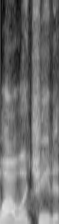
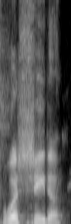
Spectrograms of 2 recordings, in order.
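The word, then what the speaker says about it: Ouachita: senior they from just- Wawachita State. They just making picks Sorry, up and shit. These people Washita. don't even exist. It's Washita. Washita? Yeah. Man, tell them to spell it right then.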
